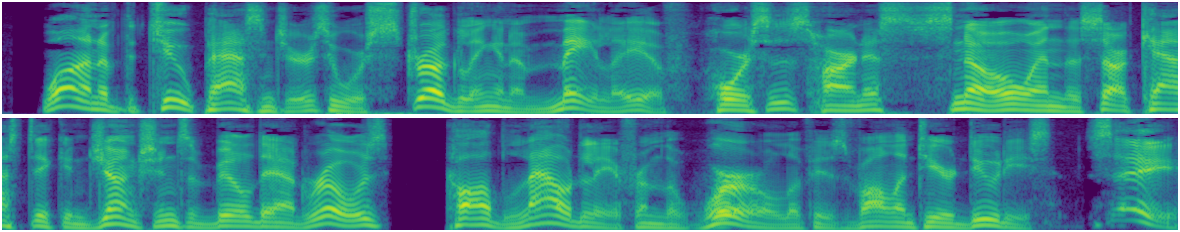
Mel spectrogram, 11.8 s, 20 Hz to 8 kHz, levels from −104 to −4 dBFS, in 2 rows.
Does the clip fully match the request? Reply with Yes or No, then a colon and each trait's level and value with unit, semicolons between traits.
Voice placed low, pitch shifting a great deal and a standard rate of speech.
Yes: low, 125 Hz; wide, 5.8 semitones; average, 165 wpm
